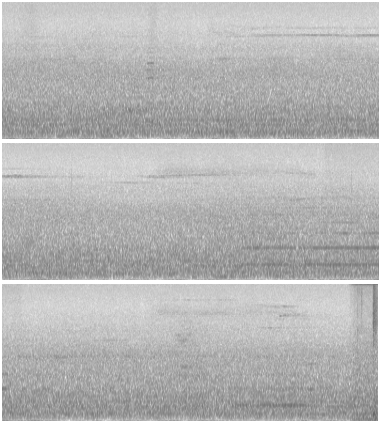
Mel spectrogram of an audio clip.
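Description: Quiet, steady room ambience: an even background hiss and hum with no distinct events, and a couple of faint brief tones about eight to ten seconds in.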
